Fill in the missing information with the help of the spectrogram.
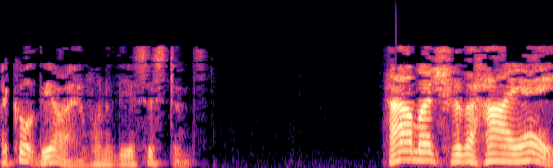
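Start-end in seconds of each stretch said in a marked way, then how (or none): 2.8-4.2 put-on, poor American accent, pitched up. Narrator asks an assistant the price, in his usual bad American accent. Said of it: "in my usual bad American accent".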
